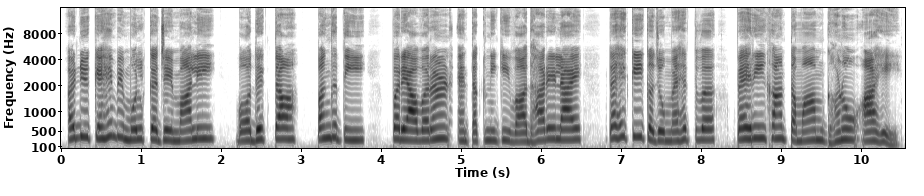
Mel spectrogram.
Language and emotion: Sindhi, neutral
